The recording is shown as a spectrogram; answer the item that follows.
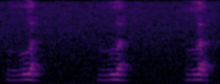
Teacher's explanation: we use our voice you will feel vibration here when you make the L Sound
